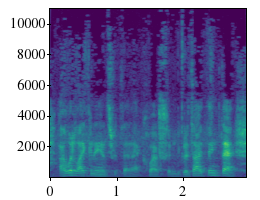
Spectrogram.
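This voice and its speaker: A man with an American accent talks at a medium pitch with ordinary pitch variation. The room echo is audible and there is noticeable background noise. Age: 60s. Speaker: public commenter at election board meeting. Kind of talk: public comment testimony. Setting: public board meeting. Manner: halting, with repetitions.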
